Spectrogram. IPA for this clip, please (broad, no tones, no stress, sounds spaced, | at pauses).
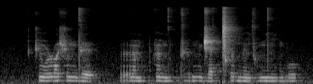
t͡ʃ ũ ɹ ɒ ʃ u n d e | r æ̃ b u b k æ̃ n d u b dʱ e b n d͡ʒ æ ǀʰ e b ĩ dʱ u n d ĩ b m b u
